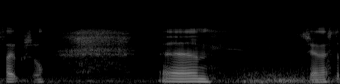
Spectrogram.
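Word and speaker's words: forecastle: and that's flooded the entire bow now whole Folk's under remember kids the folk may it may be spelled for Cle but it's pronounced folkal um so that's the B right the way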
